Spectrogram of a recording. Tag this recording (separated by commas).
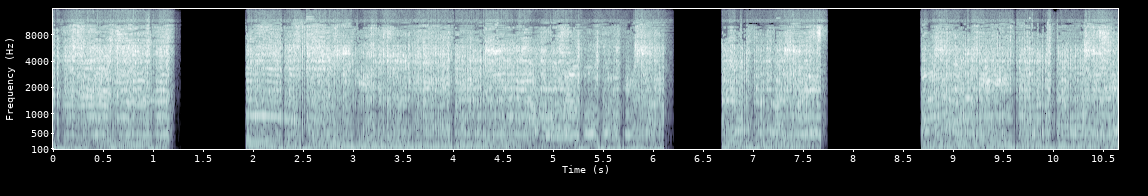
Rock music, Music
